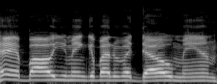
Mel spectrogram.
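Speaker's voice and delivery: exaggerated French Louisiana accent. Show how a YouTube cooking guy talks, in Stale Cracker's French Louisiana accent. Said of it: "like a French Louisiana accent".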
